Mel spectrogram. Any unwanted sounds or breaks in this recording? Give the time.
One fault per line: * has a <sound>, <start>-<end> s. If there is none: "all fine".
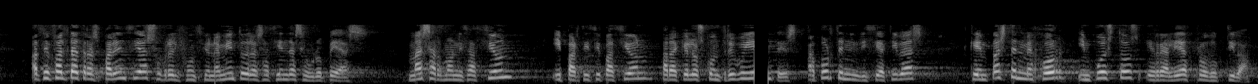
* has a dropout, 7.5-7.7 s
